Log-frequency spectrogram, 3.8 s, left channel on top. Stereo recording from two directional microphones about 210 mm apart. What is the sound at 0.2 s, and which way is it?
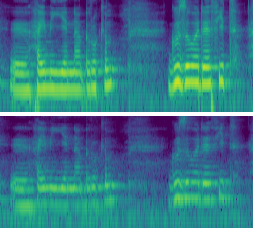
A woman's voice, 45° left (ahead or behind).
